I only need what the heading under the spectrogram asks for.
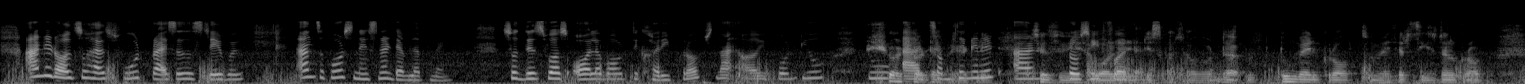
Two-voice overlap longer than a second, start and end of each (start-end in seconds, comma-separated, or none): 8.7-11.4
